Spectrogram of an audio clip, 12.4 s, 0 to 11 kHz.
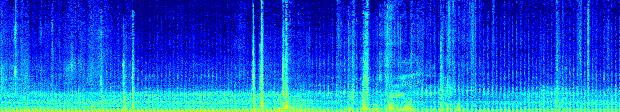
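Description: Yamaha Rhino 450 UTV's single-cylinder engine running at low speed with an even pulsing beat, dropping to a quieter idle about eight seconds in. A few sharp clatters and knocks come around the middle.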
